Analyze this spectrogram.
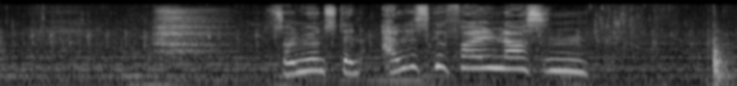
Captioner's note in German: seufzt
